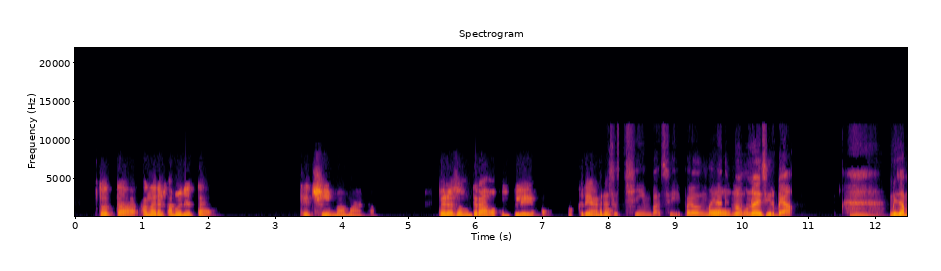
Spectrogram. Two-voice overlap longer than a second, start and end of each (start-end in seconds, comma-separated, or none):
none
